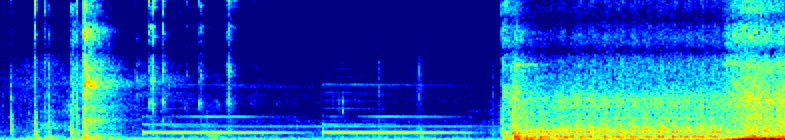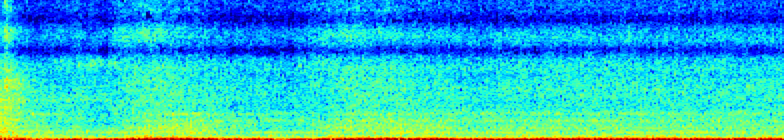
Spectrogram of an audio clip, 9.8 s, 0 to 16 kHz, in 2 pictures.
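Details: 1985 BMW 635CSi M30 engine, after replacing the leaking fuel pressure regulator o-ring: a few dash chimes, cranks, catches quickly and settles into a smooth steady idle with no stumbling; no fuel leak afterward.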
